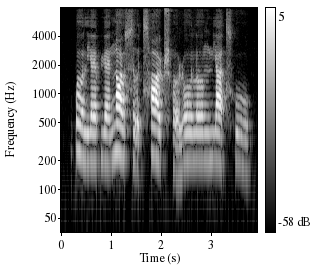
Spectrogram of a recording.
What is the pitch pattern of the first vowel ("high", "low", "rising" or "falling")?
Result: falling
